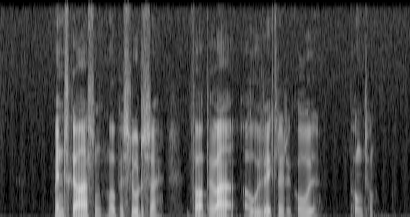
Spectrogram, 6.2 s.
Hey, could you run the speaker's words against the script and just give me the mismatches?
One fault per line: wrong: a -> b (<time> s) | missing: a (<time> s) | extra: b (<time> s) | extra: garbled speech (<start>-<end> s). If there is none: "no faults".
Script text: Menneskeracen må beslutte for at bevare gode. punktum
extra: sig (2.2 s)
extra: og udvikle det (3.6 s)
